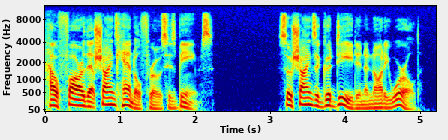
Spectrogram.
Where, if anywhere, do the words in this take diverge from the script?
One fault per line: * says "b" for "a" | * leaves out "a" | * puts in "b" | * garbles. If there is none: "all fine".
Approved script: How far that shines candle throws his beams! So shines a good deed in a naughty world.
all fine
